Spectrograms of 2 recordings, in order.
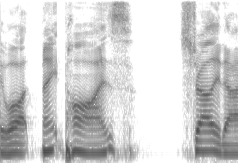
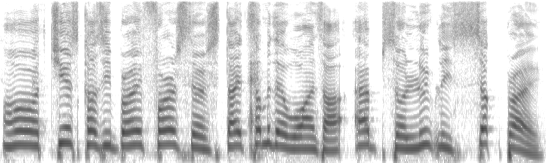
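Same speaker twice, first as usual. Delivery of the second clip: mock Kiwi accent; 7 semitones higher than usual. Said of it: "better than a haka".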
